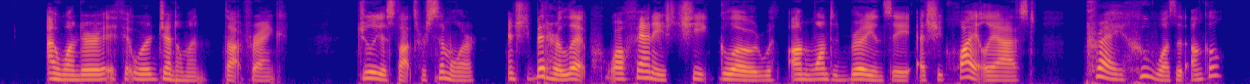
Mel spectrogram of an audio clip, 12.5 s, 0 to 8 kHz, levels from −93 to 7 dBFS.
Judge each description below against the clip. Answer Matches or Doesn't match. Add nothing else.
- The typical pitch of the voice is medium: Matches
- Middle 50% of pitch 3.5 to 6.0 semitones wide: Matches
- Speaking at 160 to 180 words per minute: Matches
